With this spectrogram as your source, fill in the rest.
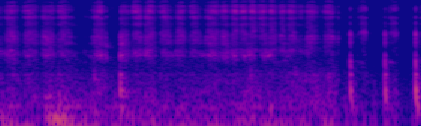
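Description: A plastic Apple Pencil tip rubs and scratches across the glass touchscreen of a large iPad Pro propped in a case, making quick coloring strokes. A steady, bright, raspy scraping runs through most of the clip, and a few sharper taps stand out near the end.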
